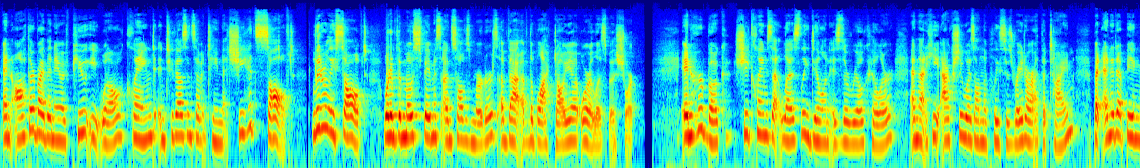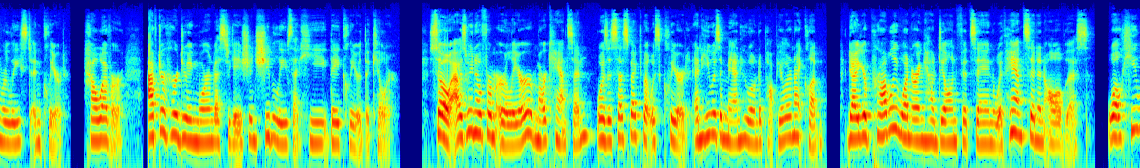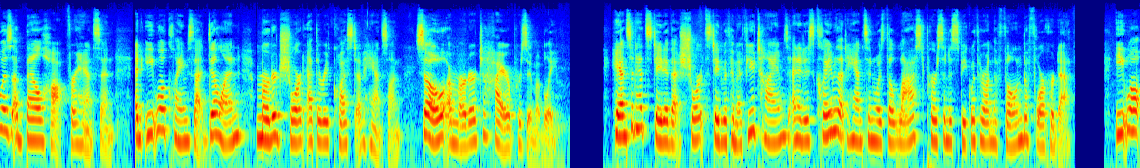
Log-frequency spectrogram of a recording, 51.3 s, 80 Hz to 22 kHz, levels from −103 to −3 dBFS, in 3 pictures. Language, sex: English, female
